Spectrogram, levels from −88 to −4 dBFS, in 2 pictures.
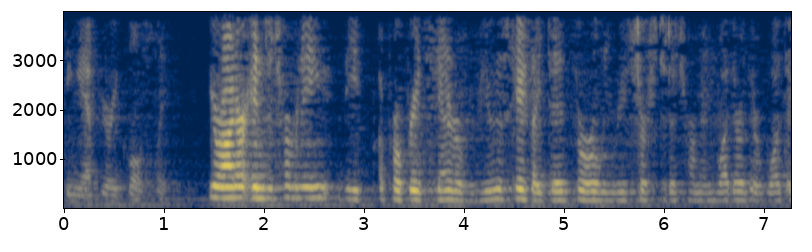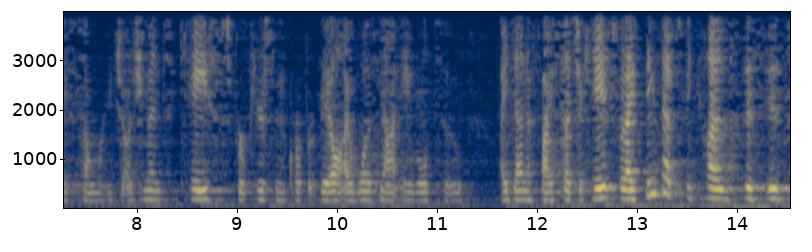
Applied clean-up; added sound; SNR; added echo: none; none; none; reverberation time 0.3 s.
